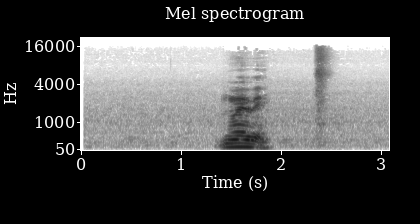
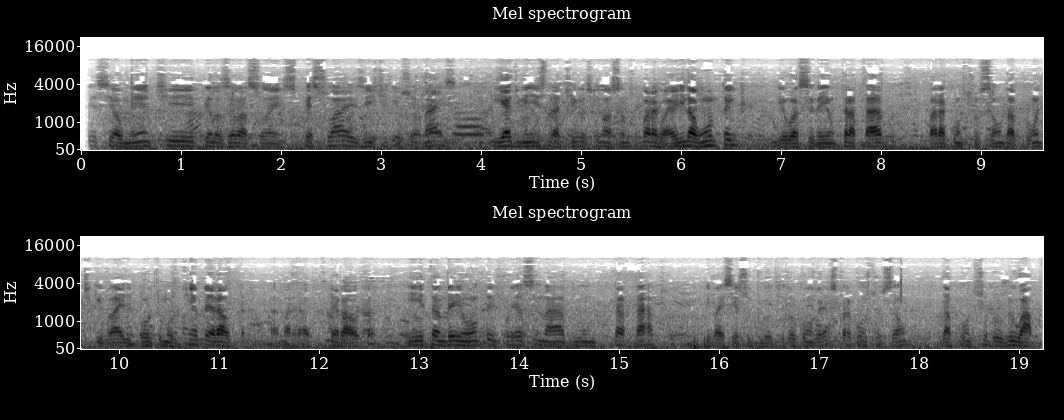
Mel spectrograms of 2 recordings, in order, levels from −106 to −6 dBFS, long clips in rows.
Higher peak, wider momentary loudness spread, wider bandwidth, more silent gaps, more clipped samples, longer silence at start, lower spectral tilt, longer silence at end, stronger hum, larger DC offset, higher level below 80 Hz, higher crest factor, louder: second, -6 dBFS vs 0 dBFS; first, 19 LU vs 9 LU; first, 16 kHz vs 10.5 kHz; neither; neither; first, 1.4 s vs 0.1 s; about the same, -6 dB/octave vs -7 dB/octave; first, 0.6 s vs 0 s; neither; neither; second, -64 dBFS vs -34 dBFS; about the same, 20 dB vs 20 dB; about the same, -22 LUFS vs -21 LUFS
